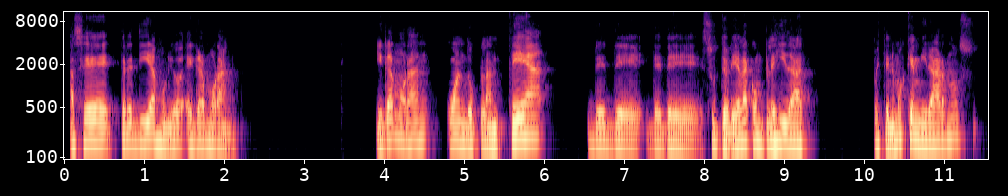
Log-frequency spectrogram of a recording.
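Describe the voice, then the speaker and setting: A man in his sixties with a coastal Colombian, costeño accent speaks in a fairly high voice. He comments earnestly and emphatically, posing rhetorical questions as a participant in an online discussion. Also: a little mellow. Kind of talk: spoken discussion remarks in an online forum. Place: remote online call.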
